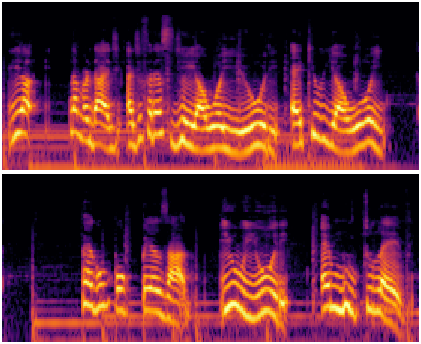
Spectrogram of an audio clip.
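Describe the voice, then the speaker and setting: A woman's voice: fairly high pitch, animated, normal speed, warm tone, dull audio. A young adult woman with a Brazilian accent and a sore, worn throat, narrating casually in a chatty, joking, self-deprecating way with exasperated asides. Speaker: host reading a magazine aloud. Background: music.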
